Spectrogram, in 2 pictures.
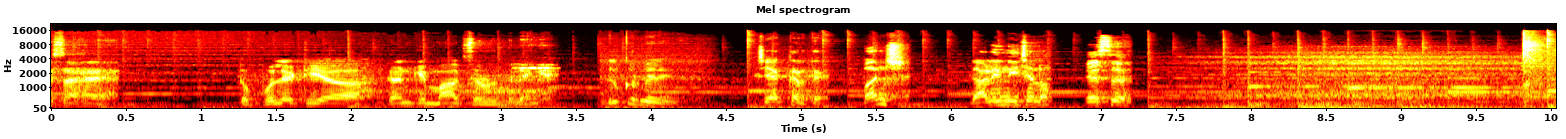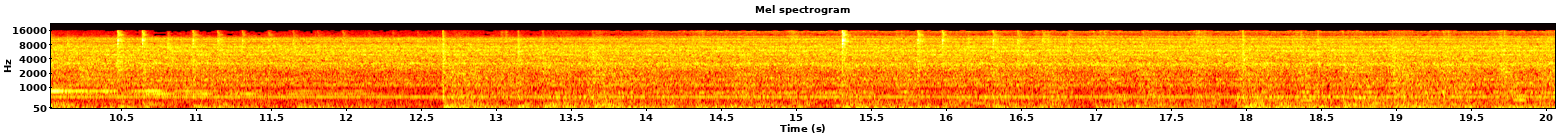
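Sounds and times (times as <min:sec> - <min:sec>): low rumbling drone score: 0:07.4 - 0:20.0.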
